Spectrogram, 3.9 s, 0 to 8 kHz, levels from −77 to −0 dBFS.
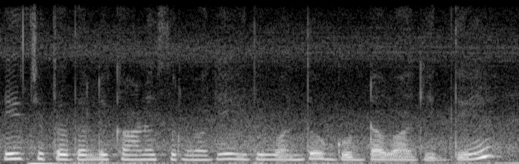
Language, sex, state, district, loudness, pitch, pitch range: Kannada, female, Karnataka, Koppal, -15 LUFS, 235 Hz, 230-255 Hz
